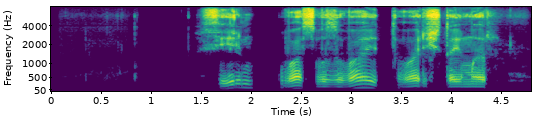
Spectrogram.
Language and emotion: Russian, neutral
